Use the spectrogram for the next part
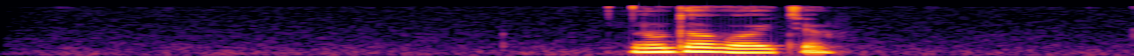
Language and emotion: Russian, neutral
